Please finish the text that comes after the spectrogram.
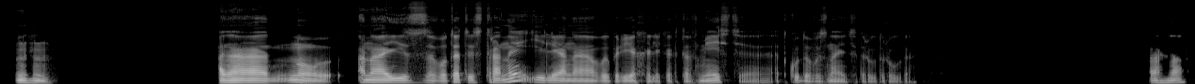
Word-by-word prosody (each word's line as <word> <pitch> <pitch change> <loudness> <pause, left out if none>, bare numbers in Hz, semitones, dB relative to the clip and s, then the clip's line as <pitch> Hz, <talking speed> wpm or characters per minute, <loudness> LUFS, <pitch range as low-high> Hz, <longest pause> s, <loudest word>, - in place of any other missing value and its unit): Мгм. 85 -4 -1 1.7
Она, 95 0 +7
ну, 85 0 +1 0.2
она 105 -1 +4
из 90 -2 +1
вот 90 +3 -2
этой 95 -3 +1
страны 100 - +1
или 100 -3 -2
она 85 -1 +1
вы 90 0 -3
приехали 85 -2 -4
как-то - - -9
вместе? 90 +5 -6
Откуда 80 -1 -8
вы 70 +1 -8
знаете 70 -3 -7
друг 70 -1 -13
друга? 70 - -15 2.3
Ага. 90 +2 -3
90 Hz, 100 wpm, -25 LUFS, 80-95 Hz, 2.3 s, Она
